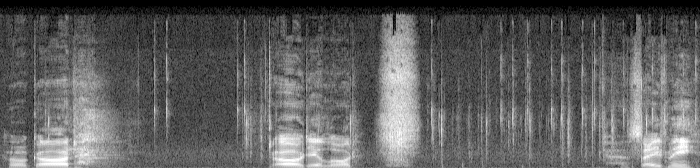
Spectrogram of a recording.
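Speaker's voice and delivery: loud theatrical despair; melodramatic. Acted. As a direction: overact the suffering. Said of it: "I'm just being hyperbolic".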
